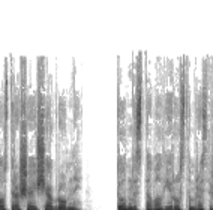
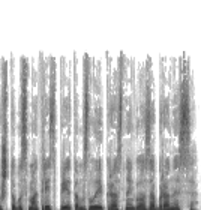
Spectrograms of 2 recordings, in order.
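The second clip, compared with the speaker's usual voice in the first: ordinary delivery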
